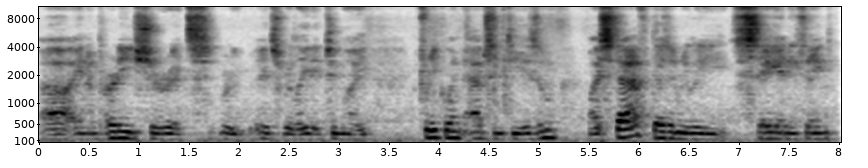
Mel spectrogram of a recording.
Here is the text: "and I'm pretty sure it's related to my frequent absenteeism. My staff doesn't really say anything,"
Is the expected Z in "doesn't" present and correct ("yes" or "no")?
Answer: yes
